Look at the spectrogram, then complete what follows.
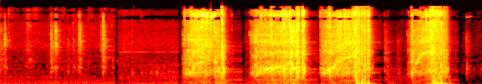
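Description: Cordless impact driver running lug nuts onto the wheel studs in four short bursts, each about half a second long and about half a second apart, the last two ending in a low thump. Before them come a few light clicks of a nut being threaded on by hand.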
